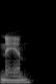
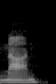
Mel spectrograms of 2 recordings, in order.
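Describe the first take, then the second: First: The word is said in an American accent. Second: The word is said in a British accent. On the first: "I'm pretty sure it's Nan" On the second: "I want to say it with a British accent"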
